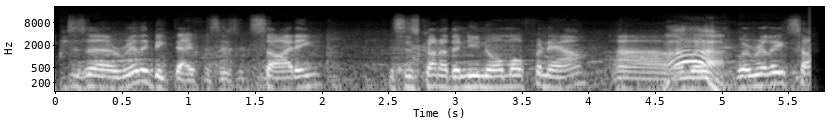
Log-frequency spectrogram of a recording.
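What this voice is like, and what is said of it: Australian accent. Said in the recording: “That's an Aussie. That's an Aussie business owner ... my accent”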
